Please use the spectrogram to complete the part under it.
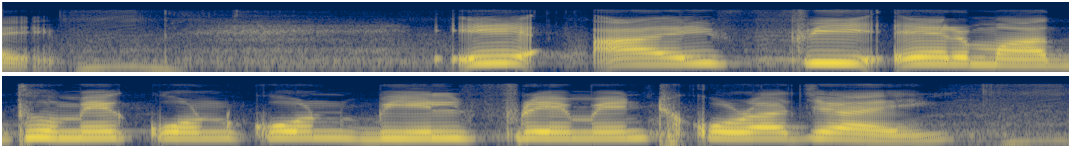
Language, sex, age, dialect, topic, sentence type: Bengali, female, 18-24, Rajbangshi, banking, question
